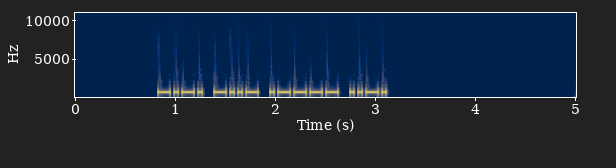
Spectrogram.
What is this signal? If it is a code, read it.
Morse code, heard as a keyed tone, about 28 wpm, 700 Hz. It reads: CX1F
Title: DXCC-100 Call Signs - 4 Characters - 30wpm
